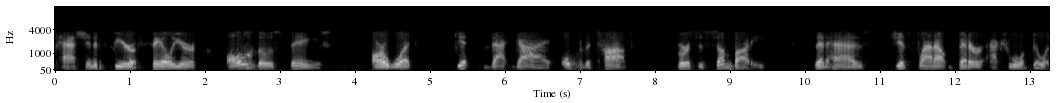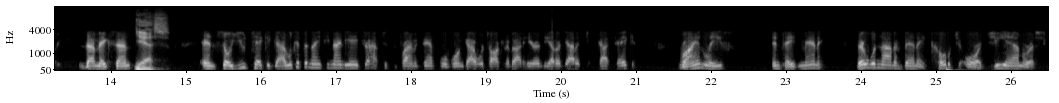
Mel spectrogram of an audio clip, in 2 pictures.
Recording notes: joins the show on the Farm Bureau guest line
